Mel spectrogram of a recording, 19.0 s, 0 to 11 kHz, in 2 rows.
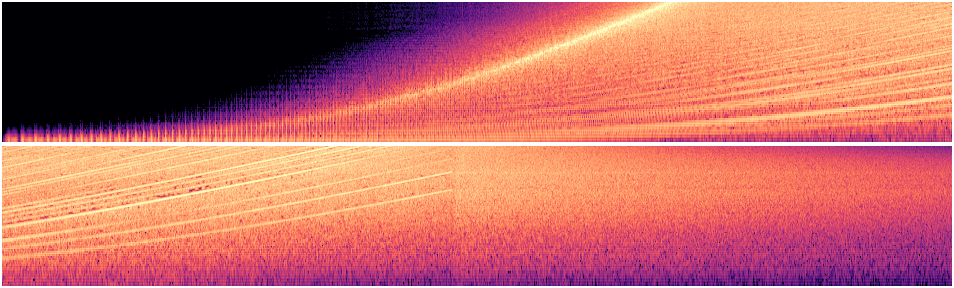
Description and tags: Riser Pitched 04b
Riser made with Massive in Reaper. Eight bars long.
dance, edm, percussion, synth, techno, trance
